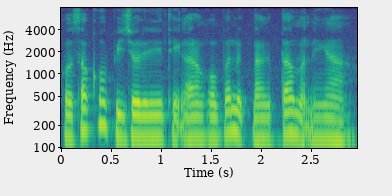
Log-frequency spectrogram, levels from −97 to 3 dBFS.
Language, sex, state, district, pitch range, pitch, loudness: Garo, male, Meghalaya, South Garo Hills, 130-150 Hz, 135 Hz, -15 LUFS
